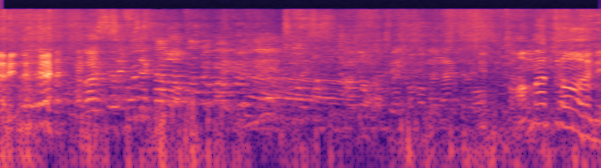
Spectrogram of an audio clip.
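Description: Several men talk with animation close by, outdoors.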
